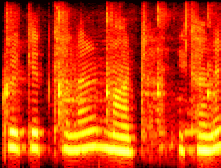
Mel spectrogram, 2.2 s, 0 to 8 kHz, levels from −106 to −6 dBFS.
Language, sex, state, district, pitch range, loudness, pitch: Bengali, female, West Bengal, Purulia, 220-250 Hz, -25 LUFS, 240 Hz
